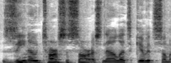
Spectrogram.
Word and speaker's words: Xenotarsosaurus: and for sharing the Zeno Tarsus horas written by mr. Mike so here it is a dinosaur that starts with letter X of course you should pronounce it like a Z it's so complex there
